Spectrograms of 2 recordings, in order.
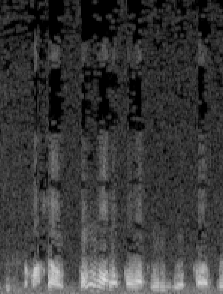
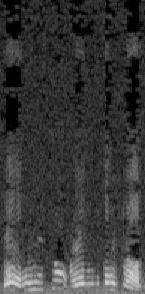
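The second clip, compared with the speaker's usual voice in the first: pitched way up to play the guys; comic high-voiced impression; high mock voices. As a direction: chirp it like the crew.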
